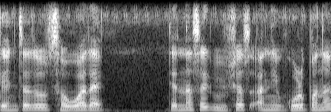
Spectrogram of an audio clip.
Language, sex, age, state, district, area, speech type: Marathi, male, 30-45, Maharashtra, Akola, urban, spontaneous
